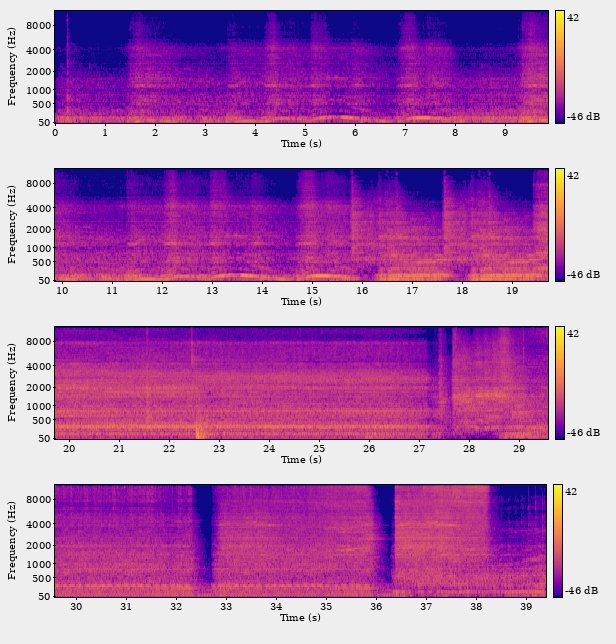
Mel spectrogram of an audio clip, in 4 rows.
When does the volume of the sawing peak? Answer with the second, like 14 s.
37 s.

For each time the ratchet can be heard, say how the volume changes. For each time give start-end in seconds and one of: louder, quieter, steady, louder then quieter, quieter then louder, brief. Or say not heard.
not heard.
